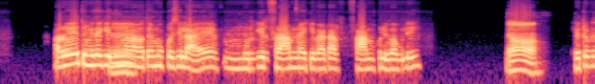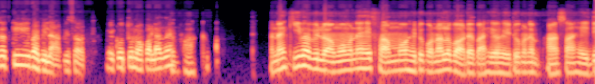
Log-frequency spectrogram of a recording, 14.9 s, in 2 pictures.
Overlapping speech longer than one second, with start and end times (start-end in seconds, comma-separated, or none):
none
